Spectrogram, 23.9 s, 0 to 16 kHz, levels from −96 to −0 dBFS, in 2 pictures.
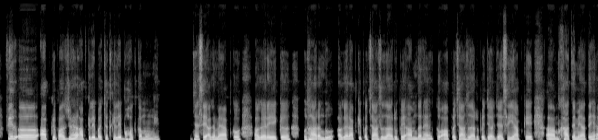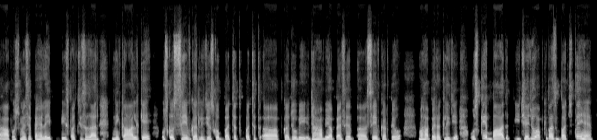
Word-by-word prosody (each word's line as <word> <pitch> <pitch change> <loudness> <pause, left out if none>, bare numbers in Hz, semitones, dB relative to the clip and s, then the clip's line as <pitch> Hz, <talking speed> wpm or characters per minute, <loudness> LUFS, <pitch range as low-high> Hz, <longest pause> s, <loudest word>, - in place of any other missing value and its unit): फिर 230 -1 +1
अ, 195 0 +5
आपके 170 +2 +1
पास 180 -1 +1
जो 180 +3 0
है 205 0 +5
आपके 155 +4 -2
लिए 180 - +4
बचत 150 +2 -4
के - - 0
लिए 180 +3 +4
बहुत 140 -1 -3
कम 125 -2 -2
होंगे। 115 +1 -5 0.7
जैसे 120 -1 0
अगर 125 - +1
मैं 130 0 +1
आपको 130 +1 0 0.3
अगर 130 +2 +3
एक 130 0 +2 0.5
उदाहरण 130 0 +2
दूँ, 165 +8 0
अगर 130 0 +2
आपके 125 +3 -1
₹50,000 130 0 0
आमदन 130 +1 0
है, 145 +8 0
तो - - -1
आप 135 - +3
₹50,000 130 0 -1
ज 125 0 +2
जैसे 130 +2 -1
ही 150 - 0
आपके 140 +1 -1
अ, 125 -2 0
खाते 130 +2 +1
में 135 0 0
आते 130 +2 -1
हैं 150 - 0 0.2
आप 130 - 0
उसमें 140 0 -2
से 145 - -4
पहले 135 0 +2
ही 155 - +4 0.2
20-25,000 135 0 0 0.3
निकाल 130 +5 +2
के 180 +4 +4 0.3
उसको 185 +1 +2
सेव 150 -4 0
कर 130 -4 +1
लीजिए 120 +6 -3
उसको 165 +3 -1
बचत 140 +1 0 0.2
बचत 140 +1 -4
आपका 130 0 +2
जो 145 +3 -1
भी, 165 +1 0
जहाँ 155 +2 +2
भी 180 +1 +4
आप 165 -2 +2
पैसे 145 0 0
अ, 130 -2 -1
सेव 135 -1 +2
करते 135 0 -3
हो, 155 - 0 0.4
वहाँ 135 +3 +4
पे 145 - +4
रख 130 - -6
लीजिए, 145 +7 -1 0.4
उसके - - -1
बाद 185 +6 +5
पीछे 185 +2 -2
जो 220 0 +2
आपके 200 - -3
पास 220 -8 +1
बचते 185 +11 0
हैं 180 - +3
140 Hz, 195 wpm, -21 LUFS, 130-160 Hz, 0.7 s, अ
